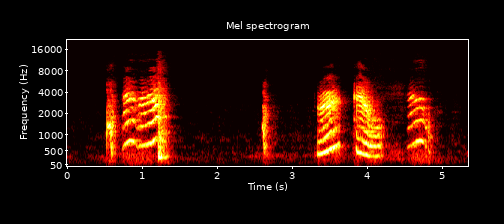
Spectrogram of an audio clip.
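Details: A talking parrot: clusters of short, harmonic, speech-like syllables with rising and falling inflections, a burst of three near the start and three more after a pause, heard indoors in a quiet room.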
